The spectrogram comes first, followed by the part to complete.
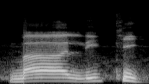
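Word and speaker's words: مالك: Fatah above the mean Maliki the calf would its kisara must be pronounced clearly Maliki Omid beam and we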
